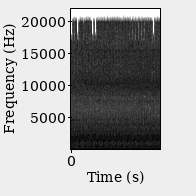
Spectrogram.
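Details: 2004 Fiat Fire 1.0 petrol engine, warm at idle, microphone held close: constant, fast, even ticking over the engine note; timing belt out of time suspected, not confirmed, before any maintenance.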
